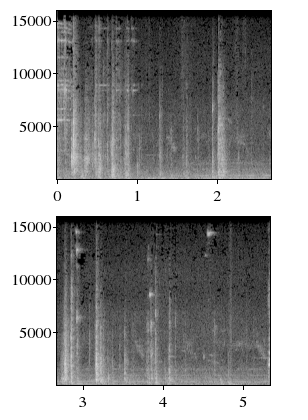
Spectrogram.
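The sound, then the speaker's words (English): A key rattles and clicks in the stuck door lock of a new home, jiggled in irregular bursts of small metallic clacks and scrapes, fairly quiet, with no voices. “It won't open for me. Give it a good shove.”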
